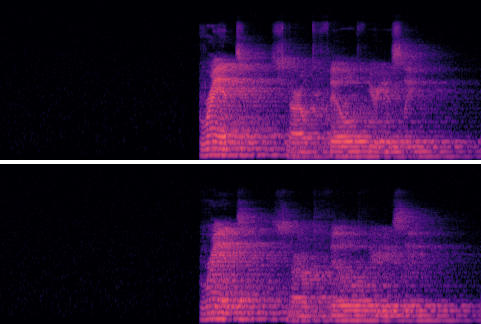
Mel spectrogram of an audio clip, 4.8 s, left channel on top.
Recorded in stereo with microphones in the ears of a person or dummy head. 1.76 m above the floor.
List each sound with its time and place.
2.0 s a man speaking: 45° left (ahead or behind), 1.0 m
